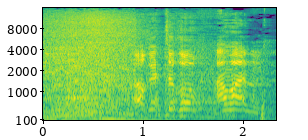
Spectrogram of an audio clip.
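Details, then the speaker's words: Mitsubishi T120SS pickup 2012, first owner, about 88,000 km, check engine light off after start: revved from idle toward 4000 rpm, climbs smoothly and drops back with no knocks, ticks or rattles, no exhaust smoke; normal engine revving. "dari mesin suaranya masih halus berarti dia masih aman enggak ada apa namanya enggak ada ciri-ciri dia mentol kena atau club gitu ya masih aman"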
